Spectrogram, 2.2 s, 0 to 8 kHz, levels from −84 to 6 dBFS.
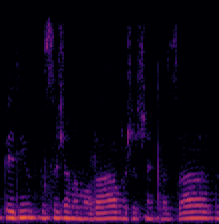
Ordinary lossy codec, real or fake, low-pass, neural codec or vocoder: none; fake; 7.2 kHz; vocoder, 22.05 kHz, 80 mel bands, HiFi-GAN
